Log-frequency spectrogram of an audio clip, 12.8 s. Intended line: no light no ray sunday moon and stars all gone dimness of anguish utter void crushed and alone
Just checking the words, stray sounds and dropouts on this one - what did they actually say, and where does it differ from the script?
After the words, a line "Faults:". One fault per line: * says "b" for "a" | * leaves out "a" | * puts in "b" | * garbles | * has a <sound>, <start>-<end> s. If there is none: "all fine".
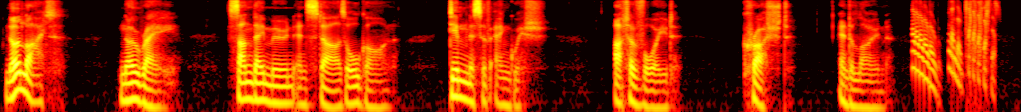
no light no ray sunday moon and stars all gone dimness of anguish utter void crushed and alone
Faults:
* has a chirp, 11.4-12.5 s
